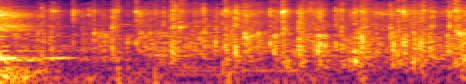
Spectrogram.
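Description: Audience clapping, many scattered claps, with music playing in the background.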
